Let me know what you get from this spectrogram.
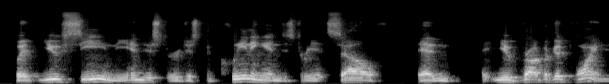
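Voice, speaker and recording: A man speaks at a fairly low pitch and a moderate pace, with ordinary pitch variation. His is an unremarkable speaking voice, heard against a quiet background. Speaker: guest. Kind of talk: interview answer. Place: office. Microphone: webcam.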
